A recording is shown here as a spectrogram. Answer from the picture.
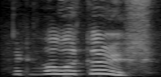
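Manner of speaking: words stretched through a yawn. Real, not acted. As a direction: say it mid-yawn. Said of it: "now I'm yawning".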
